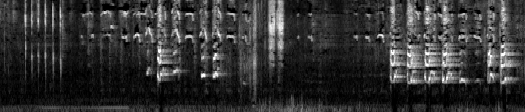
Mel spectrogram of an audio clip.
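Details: Litter of weaned Belgian Malinois puppies, red and black, including two males: repeated high, sharp yelps and whining cries in bursts, a loud run of rapid yelps near the end, with clicks and rustling between.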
